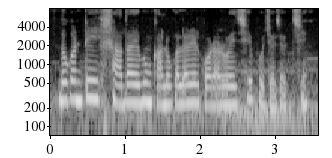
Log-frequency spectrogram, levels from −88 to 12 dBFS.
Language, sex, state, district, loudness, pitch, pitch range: Bengali, female, West Bengal, Cooch Behar, -11 LUFS, 240 Hz, 225-260 Hz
